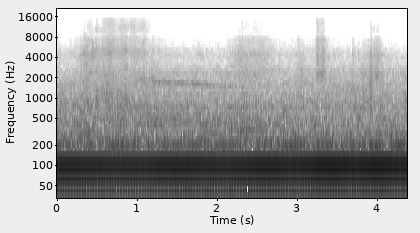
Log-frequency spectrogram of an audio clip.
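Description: A steady low hum, with faint rustling of snack packets being handled.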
